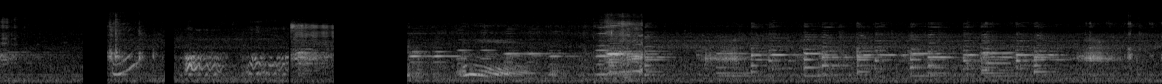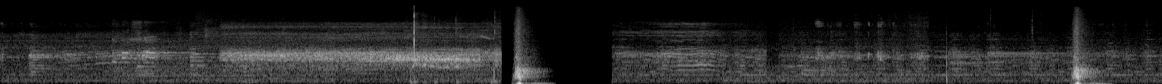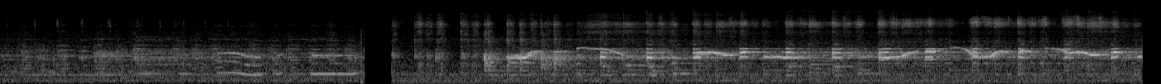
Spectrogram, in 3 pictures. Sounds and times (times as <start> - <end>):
Music: 4.1 - 14.7, 17.8 - 34.7.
